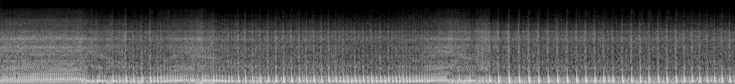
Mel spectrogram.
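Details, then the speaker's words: 2020 Honda CRF150R big-wheel single-cylinder four-stroke dirt bike, long sat, started cold on choke; fires crisply, picks up cleanly on each blip, revs fall back without stumbling; still a little cold, throttle response better choke off; normal running. "it does feel better. It's still a little cold. I think these guys are a little cold-blooded, but throttle response with the choke off did feel better."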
